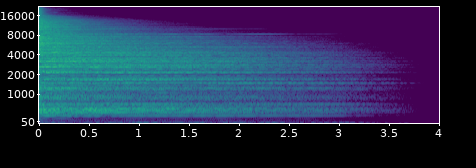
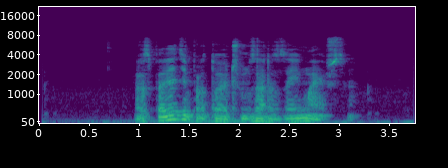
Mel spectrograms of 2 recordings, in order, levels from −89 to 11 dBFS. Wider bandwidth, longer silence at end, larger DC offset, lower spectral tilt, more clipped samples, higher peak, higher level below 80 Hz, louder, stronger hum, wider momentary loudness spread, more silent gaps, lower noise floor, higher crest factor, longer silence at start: first, over 20 kHz vs 7.6 kHz; first, 1.15 s vs 0 s; neither; second, 4 dB/octave vs -7.5 dB/octave; neither; first, 0 dBFS vs -12 dBFS; second, -74 dBFS vs -38 dBFS; first, -19 LUFS vs -27 LUFS; neither; first, 23 LU vs 11 LU; neither; first, -71 dBFS vs -59 dBFS; first, 24 dB vs 16 dB; second, 0 s vs 0.95 s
